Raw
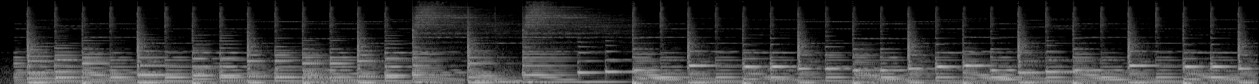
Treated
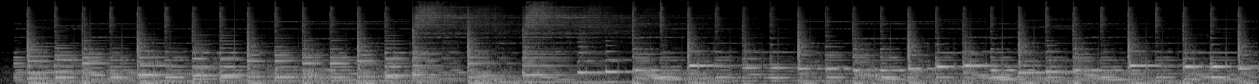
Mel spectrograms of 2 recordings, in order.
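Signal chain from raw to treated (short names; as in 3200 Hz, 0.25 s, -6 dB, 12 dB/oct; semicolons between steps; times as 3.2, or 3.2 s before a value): octaver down 2 oct, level -2 dB; bell 61 Hz -14 dB 1 oct; 7.31–7.98 robotiser 155 Hz; split-band echo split 1000 Hz, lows 0.189 s, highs 0.569 s, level -12 dB; crackling interface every 0.16 s, samples 256, zero, from 0.42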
